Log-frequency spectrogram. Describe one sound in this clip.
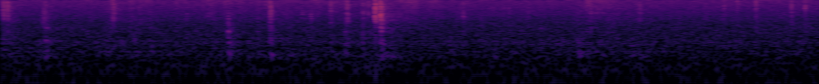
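A screwdriver turns a screw with faint scraping.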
